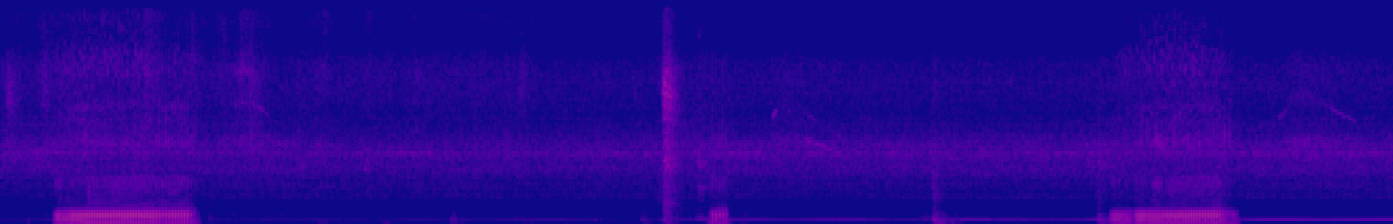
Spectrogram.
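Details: Sleeping Pekingese puppy snoring indoors: two long, loud, low rasping snores about ten seconds apart, each lasting over a second, with faint soft breathing and a steady background hum between them.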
